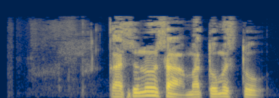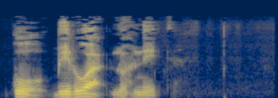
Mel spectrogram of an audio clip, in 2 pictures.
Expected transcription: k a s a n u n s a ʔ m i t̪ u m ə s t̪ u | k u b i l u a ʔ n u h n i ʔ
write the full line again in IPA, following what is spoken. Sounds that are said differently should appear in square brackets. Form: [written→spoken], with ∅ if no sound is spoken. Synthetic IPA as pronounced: k a s [a→ə] n u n s a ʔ m [i→a] t̪ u m ə s t̪ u | k u b i [l→ɾ] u a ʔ n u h n i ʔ

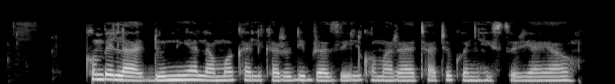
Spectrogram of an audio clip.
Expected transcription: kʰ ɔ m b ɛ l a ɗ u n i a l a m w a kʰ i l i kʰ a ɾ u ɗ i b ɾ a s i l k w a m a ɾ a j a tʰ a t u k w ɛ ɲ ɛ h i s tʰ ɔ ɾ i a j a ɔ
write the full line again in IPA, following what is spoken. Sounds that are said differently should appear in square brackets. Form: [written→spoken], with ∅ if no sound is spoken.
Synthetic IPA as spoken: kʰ ɔ m b ɛ l a ɗ u n i a l a m w a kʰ [i→a] l i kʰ a ɾ u ɗ i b ɾ a [s→z] i l k w a m a ɾ a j a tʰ a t u k w ɛ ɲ ɛ h i s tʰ ɔ ɾ i a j a ɔ

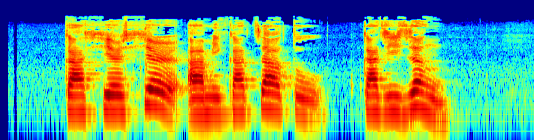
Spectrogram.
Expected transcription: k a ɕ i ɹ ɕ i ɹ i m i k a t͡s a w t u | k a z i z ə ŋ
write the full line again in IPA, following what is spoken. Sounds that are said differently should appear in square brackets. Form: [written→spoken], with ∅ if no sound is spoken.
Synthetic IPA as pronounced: k a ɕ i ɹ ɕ i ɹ [i→a] m i k a t͡s a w t u | k a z i z ə ŋ

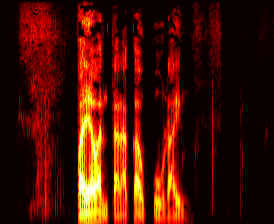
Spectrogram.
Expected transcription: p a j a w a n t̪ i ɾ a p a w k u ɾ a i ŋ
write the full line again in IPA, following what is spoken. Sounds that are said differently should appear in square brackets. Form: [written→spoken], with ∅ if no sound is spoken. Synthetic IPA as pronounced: p a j a w a n t̪ [i→a] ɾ a [p→k] a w k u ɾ a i ŋ

